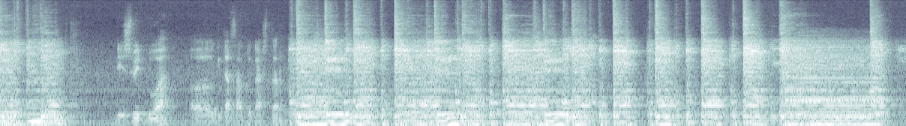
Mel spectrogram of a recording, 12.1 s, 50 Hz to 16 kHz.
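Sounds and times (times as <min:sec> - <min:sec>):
overdriven electric guitar chords: 0:00.0 - 0:01.2, 0:03.8 - 0:12.0.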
